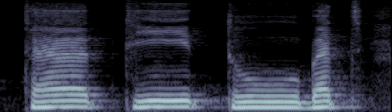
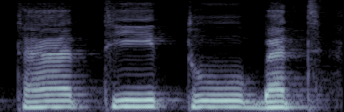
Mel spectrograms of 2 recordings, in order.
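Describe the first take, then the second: Both takes have the same delivery.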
